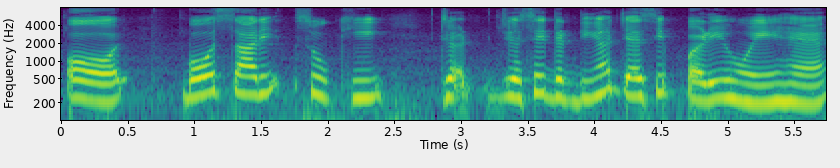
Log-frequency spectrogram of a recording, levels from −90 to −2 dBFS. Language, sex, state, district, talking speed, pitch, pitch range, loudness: Hindi, female, Punjab, Pathankot, 115 wpm, 245 Hz, 220-280 Hz, -15 LUFS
